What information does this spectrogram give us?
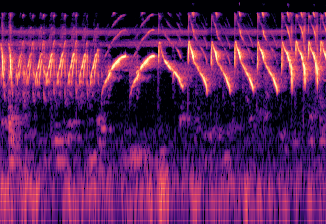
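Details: Female canary in breeding condition, used to prompt males to sing: a fast high trill of about ten notes, then arched, rising and falling whistled notes repeated several times a second.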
